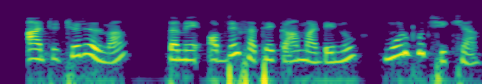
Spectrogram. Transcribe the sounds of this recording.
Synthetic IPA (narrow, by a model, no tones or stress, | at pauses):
aʈɾiʈoɾiəlmã | t̪əmeɔbd͡ʒek̚ʈsat̪ʰeka̰mːaʈenu | muɽbʱut̪ʃikʰːja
